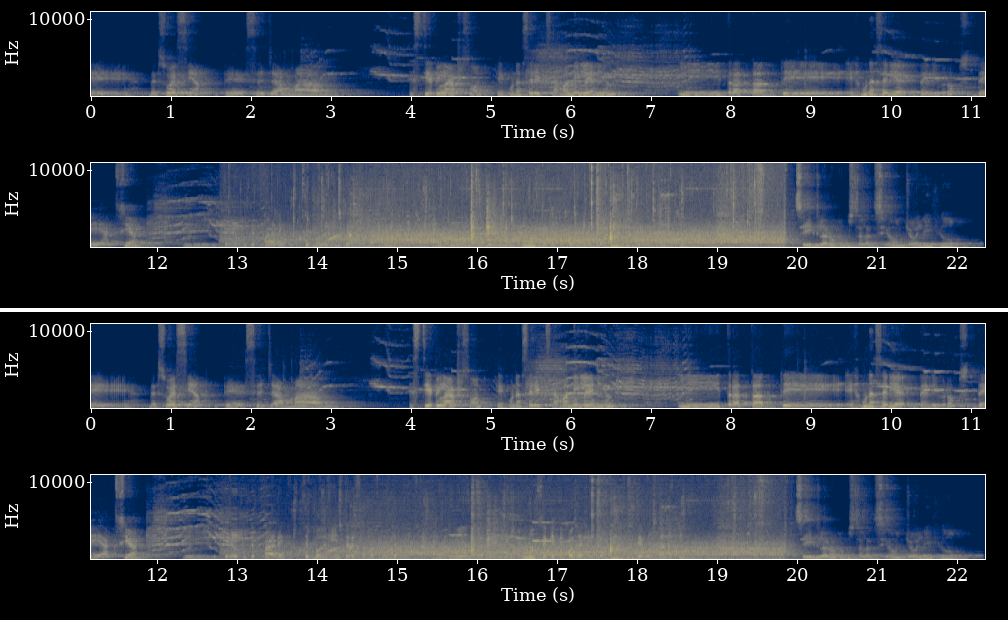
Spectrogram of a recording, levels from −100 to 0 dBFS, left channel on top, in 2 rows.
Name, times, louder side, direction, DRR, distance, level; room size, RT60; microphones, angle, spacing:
voice 1, 0.0-1.4 1.7-3.1 4.0-7.0 7.3-11.8 12.3-17.6 18.0-18.6, right 2 dB, 40° right, 6 dB, 1.2 m, -40 dB
sound 1, 2.0-3.1 3.5-4.7 5.0-5.1 5.4-7.8 8.2-11.6 11.9-13.5 14.1-15.0 15.3-17.8 18.1-18.8, right 6 dB, 60° right, 2.4 m, -50 dB
sound 2, 12.8-19.9, left 4 dB, 85° left, 1.2 m, -35 dB
voice 2, 20.0-22.0, left 1 dB, 35° left, 4 dB, 2.0 m, -41 dB
16.5 x 13.5 x 4.4 m, 1.2 s
head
